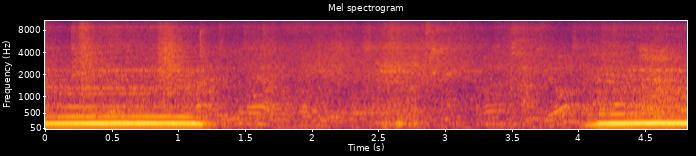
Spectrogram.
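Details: A cow making a sound called snoring: a sustained low humming tone cut off after a second, a gap of faint rumbling, then the same steady droning tone returning near the end.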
